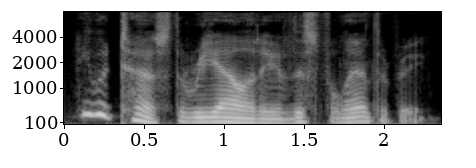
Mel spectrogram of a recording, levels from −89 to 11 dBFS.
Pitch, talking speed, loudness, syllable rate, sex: 135 Hz, 205 wpm, -17 LUFS, 6.1 syllables/s, male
